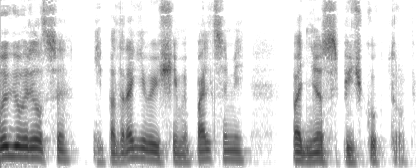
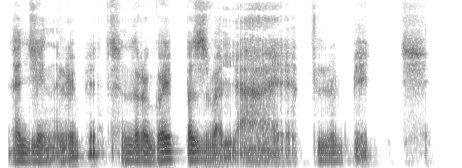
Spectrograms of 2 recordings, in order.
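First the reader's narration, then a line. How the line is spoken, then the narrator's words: Muttered. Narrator (Russian): пробормотал Пуаро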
